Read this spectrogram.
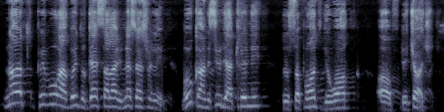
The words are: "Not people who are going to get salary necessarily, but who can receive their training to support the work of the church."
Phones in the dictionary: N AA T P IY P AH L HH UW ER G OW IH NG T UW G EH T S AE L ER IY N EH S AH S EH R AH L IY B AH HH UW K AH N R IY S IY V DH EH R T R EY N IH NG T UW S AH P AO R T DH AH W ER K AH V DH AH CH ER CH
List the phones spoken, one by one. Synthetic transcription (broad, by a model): N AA T P IY P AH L HH UW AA G OW IH NG T UW G EH T S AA L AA IY N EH S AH S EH R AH L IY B HH UW K AH N R IY S IY V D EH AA T R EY N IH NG T UW S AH P AO T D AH W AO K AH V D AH CH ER CH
